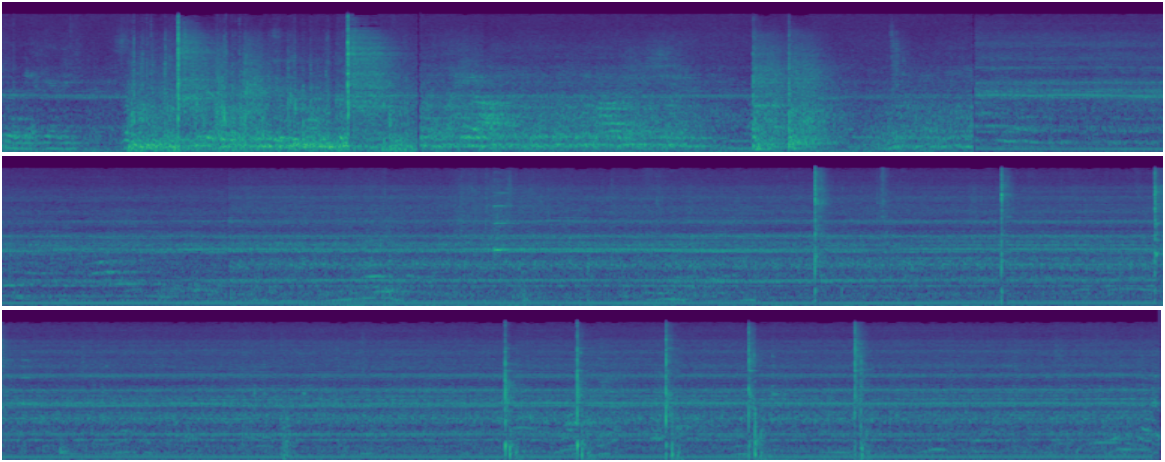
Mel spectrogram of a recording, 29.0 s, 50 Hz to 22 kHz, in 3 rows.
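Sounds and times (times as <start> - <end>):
steady hum: 0.0 - 29.0
hatchet chopping kindling: 17.9 - 18.2, 19.2 - 19.5, 23.5 - 26.8.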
